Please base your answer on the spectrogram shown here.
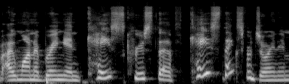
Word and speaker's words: Kees: to be here so even though you spell your name k-e-e-s it's case yes it is actually yeah that's the way you say it as my wife always said you s you say it like suitcase better than nut case but anyway yeah depends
